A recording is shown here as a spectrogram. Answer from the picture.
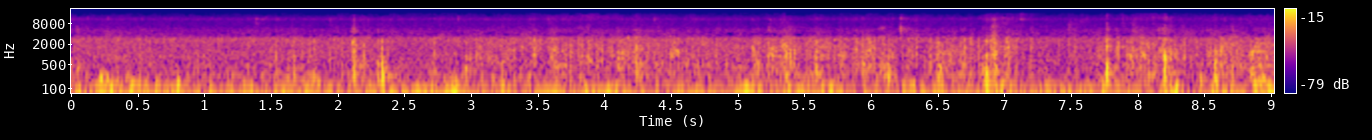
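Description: Steady rain falling, with many scattered individual drops ticking sharply close by.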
